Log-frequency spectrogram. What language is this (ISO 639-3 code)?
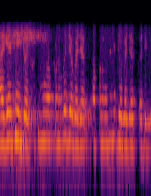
ori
